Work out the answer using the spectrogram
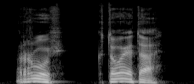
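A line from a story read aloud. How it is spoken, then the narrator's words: Shouted. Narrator (Russian): закричал он ведьме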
